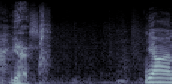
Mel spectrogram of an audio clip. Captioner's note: scoffs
